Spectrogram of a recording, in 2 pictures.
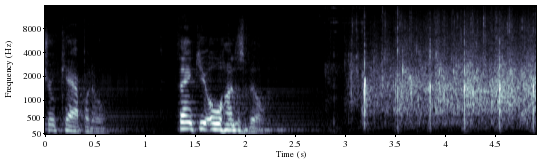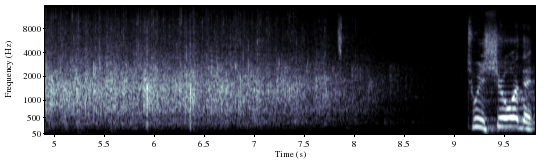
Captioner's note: applause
